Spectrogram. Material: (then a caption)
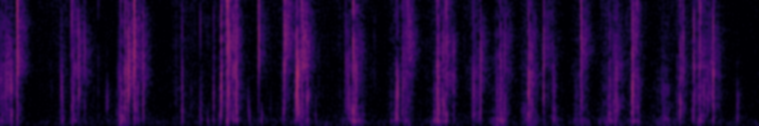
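Plastic. A small, empty, clear thin plastic bag is held upright in one hand while the fingers squeeze and crinkle it. The result is a quiet, steady run of short, bright crinkling bursts with almost no low end and no lingering ring.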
